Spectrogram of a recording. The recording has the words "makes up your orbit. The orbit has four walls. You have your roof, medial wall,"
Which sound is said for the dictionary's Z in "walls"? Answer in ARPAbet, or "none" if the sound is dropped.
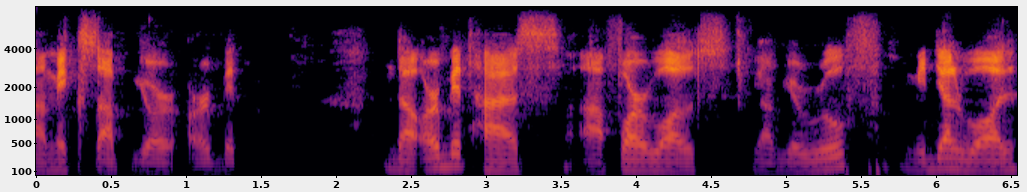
S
